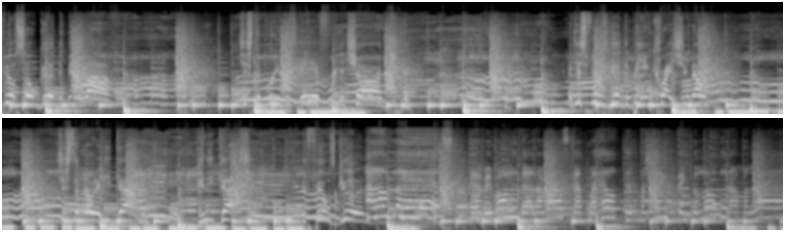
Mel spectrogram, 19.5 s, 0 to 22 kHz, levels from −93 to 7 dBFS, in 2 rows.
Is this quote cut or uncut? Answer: uncut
